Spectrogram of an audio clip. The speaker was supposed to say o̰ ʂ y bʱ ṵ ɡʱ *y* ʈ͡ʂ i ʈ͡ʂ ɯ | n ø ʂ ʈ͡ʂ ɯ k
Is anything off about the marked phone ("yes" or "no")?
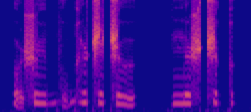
no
